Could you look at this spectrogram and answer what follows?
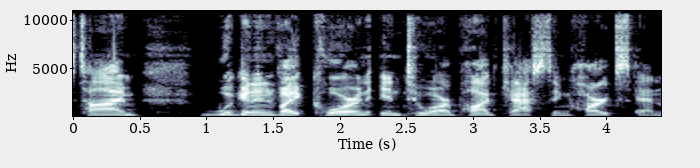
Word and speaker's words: Khorne: Khorne. Yeah, I've heard of him. Spelled with a K. Oh, yeah, okay, yeah. Now we're talking. I thought you were talking about corn, wheat, crops.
